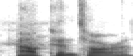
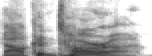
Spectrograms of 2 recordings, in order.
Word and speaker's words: Alcantara: According to David Shfeld, Sandy Alcantara, and we did look this up. That is correct. Alcantara. Alcantara. People mispronounce it like me all the time.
